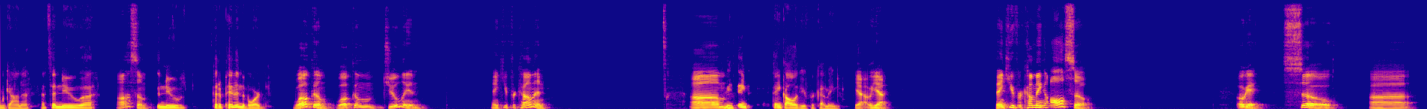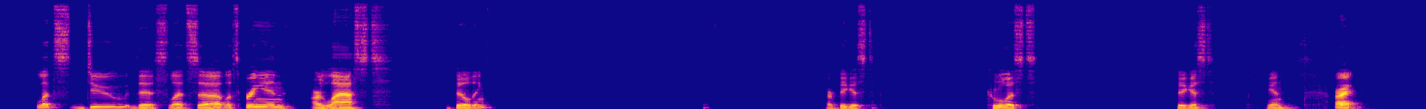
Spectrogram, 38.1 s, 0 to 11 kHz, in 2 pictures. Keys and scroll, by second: 3.2 BackSpace, 24.0 super+s, 36.7 space.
